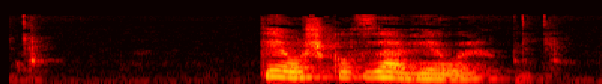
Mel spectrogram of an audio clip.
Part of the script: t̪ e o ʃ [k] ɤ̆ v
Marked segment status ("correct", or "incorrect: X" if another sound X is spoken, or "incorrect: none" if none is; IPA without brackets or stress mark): correct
